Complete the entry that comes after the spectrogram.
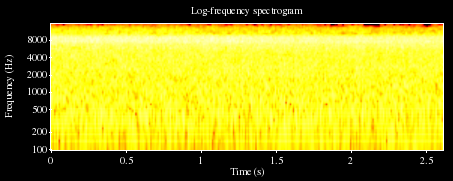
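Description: Sea waves roll in at Mandarmani beach with a loud, steady broadband wash of surf. It runs unbroken for under three seconds, with no distinct single breaks and no voices.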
